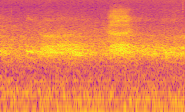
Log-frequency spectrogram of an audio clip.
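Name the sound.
raven cawing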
